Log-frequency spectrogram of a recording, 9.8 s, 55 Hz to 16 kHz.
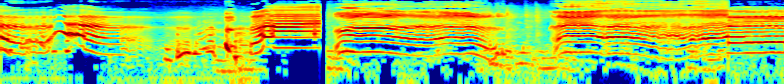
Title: Funny Baby Vibrate When Crying-Funny Baby Videos Compilation 2018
